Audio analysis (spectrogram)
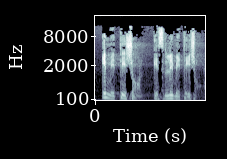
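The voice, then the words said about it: Put-on Nigerian accent. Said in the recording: “with a Nigerian accent”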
